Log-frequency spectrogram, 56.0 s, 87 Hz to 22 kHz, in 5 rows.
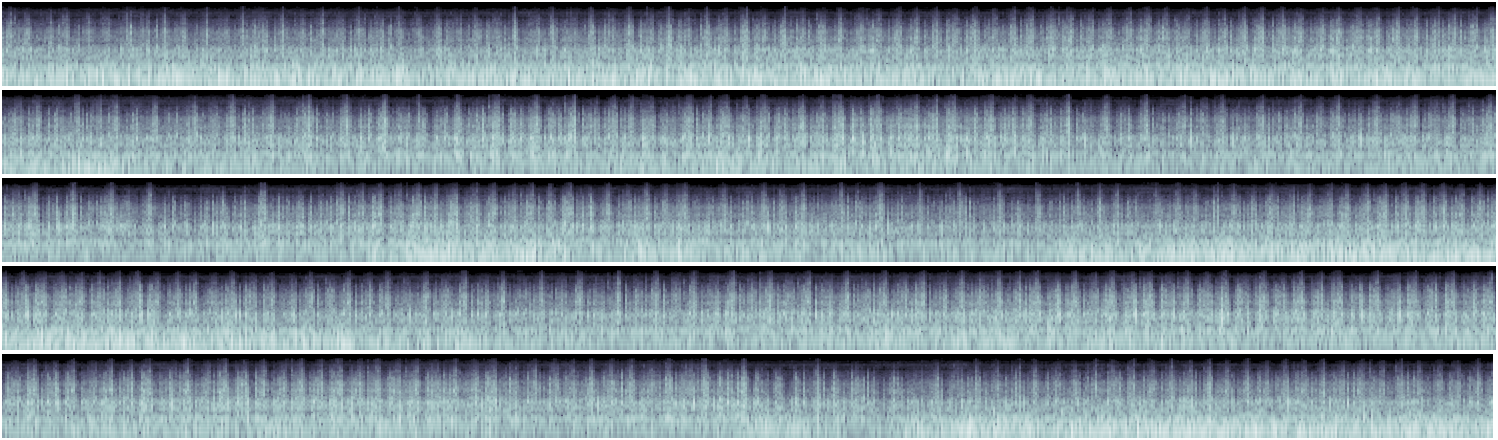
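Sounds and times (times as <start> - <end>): low rumbling gusts: 0.0 - 12.9, 25.2 - 38.7, 50.3 - 56.0
wind rushing over microphone: 0.0 - 14.2, 25.0 - 56.0.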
